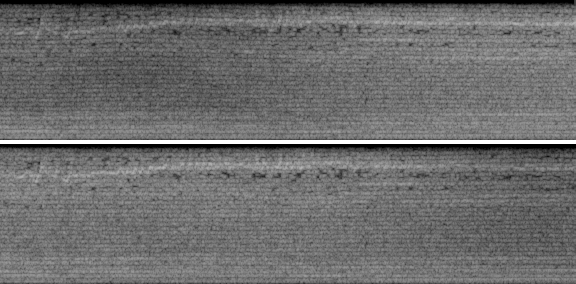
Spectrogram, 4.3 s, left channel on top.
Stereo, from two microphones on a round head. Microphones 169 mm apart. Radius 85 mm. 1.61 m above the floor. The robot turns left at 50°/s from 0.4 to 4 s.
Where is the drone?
50° right; by 4.3 s 130° left.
